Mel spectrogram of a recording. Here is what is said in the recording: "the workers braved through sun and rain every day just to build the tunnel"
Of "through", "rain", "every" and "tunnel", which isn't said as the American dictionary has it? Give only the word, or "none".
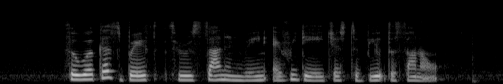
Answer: tunnel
